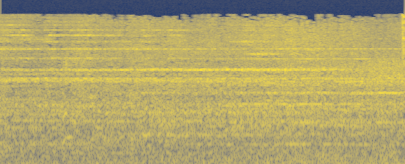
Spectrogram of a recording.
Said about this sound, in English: He chases the bad guy out and then lets the bad guy die, number one. Lets him die by a subway train running him over.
